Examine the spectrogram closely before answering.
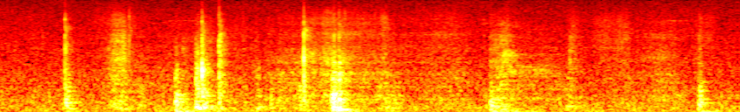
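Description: A few scattered light knocks and clatters, about eight in five seconds, irregularly spaced.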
